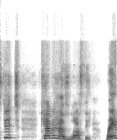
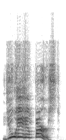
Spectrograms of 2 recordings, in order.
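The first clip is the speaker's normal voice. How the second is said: high, loud incredulous questioning; asking in stunned disbelief at the wrestler; shocked disbelief; 9 semitones higher, 4 dB louder than usual. Retold or imitated. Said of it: "I was shocked because I'm like".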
